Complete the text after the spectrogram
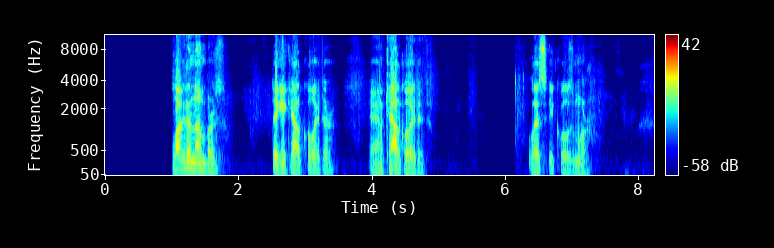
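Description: A man speaks calmly into a microphone, in short bursts with pauses.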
